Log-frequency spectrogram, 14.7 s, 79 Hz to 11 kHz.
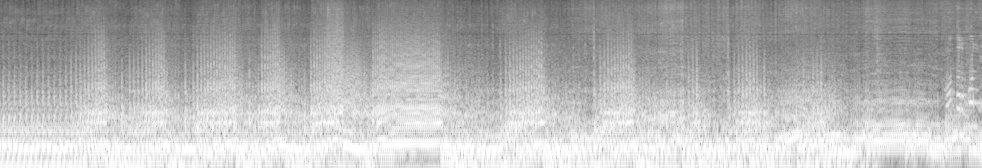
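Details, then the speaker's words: Yamaha R15 with MIL code 46, charging over-voltage up to 18 V and battery at 12.6 V, regulator suspected: engine keeps running but each throttle blip only nudges the revs before falling back; it will not rev, limp-mode style. "pun tidak bisa digas Pak."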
